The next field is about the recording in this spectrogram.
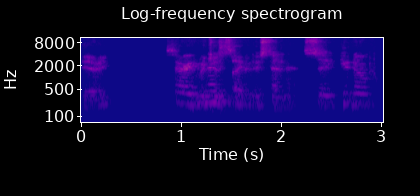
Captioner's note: person chatters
